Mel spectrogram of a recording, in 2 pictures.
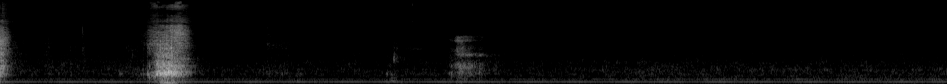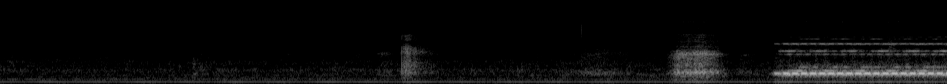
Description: I can't stop sneezing. I don't know what it is :/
